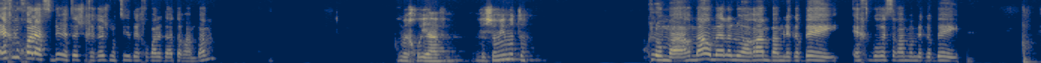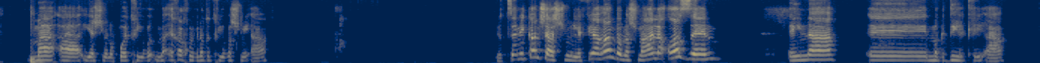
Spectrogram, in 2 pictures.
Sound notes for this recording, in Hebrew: השיעור הועבר והוקלט בזום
